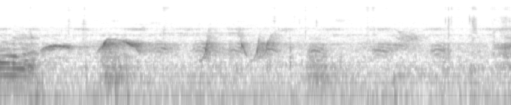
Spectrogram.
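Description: Birds calling in the bush: short chirps and whistles sliding up and down, about two a second, at a low level. Just after the start, the end of a long, deep roar with a strong buzzy tone cuts off.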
